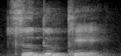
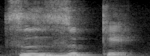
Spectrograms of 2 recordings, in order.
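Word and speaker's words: つづけ: Outra coisa, não se lê Du, não se lê Du, se lê Z, tá? Não se lê Z. Você não vai falar, quando você vai falar a palavra ainda continua, Mada Tsuduke. Não, você vai falar Tsuzuke, tá?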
